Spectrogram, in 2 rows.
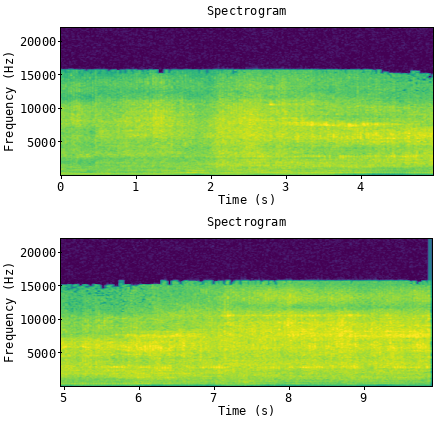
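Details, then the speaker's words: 1985 Billy Goat leaf blower, Briggs & Stratton 8 HP, after new spark plug, oil change, air filter and replacement gas tank: steady even drone with constant tone, no misses or surging; normal running. "now started pretty easily and uh blows the leaves around pretty good so I could just make my way right on out to the curb"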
